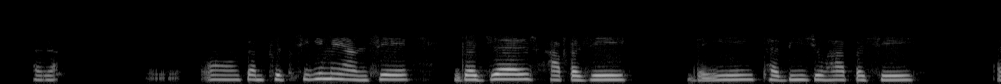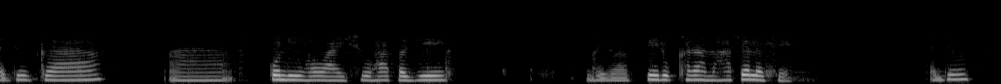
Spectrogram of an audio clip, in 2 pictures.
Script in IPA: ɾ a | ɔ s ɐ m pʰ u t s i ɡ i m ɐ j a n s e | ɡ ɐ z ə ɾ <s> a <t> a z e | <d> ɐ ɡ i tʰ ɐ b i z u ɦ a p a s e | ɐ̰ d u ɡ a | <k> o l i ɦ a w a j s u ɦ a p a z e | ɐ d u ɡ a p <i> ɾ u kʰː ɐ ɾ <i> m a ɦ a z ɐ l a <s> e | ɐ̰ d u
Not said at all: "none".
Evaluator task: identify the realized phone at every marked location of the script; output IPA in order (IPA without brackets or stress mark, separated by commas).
h, p, d, k, e, a, s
